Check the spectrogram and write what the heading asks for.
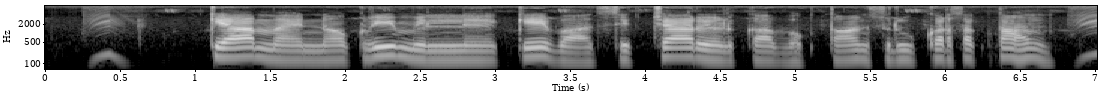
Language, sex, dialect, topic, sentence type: Hindi, male, Marwari Dhudhari, banking, question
